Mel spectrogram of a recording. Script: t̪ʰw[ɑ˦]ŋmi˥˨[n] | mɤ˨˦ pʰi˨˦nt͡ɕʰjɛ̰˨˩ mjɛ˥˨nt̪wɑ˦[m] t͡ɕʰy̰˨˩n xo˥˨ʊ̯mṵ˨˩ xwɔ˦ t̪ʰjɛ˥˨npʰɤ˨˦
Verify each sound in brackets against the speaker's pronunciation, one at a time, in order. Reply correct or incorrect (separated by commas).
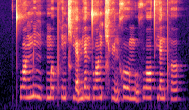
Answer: incorrect, incorrect, incorrect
